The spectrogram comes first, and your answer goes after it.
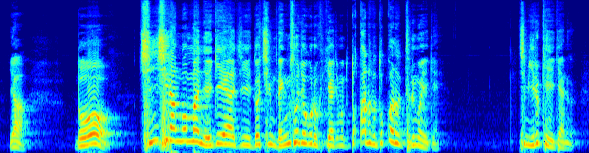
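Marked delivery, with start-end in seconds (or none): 0.2-6.6 mock heated, angry, royal king voice. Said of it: "듣자마자 지금 열받아서 얘기하는 거예요".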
